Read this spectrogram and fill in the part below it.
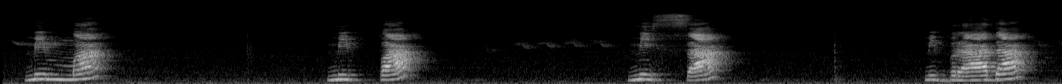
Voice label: family, Sranan; PeaceCorps

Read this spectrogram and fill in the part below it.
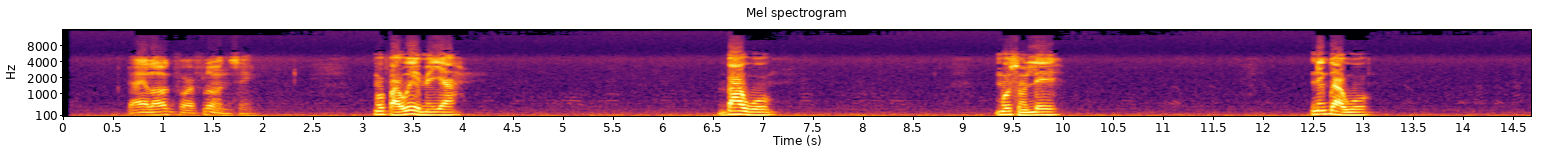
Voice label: Yoruba; FSI; Basic

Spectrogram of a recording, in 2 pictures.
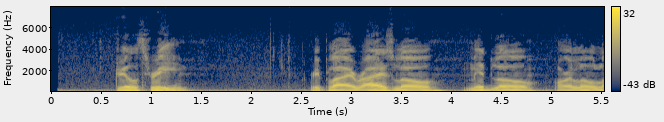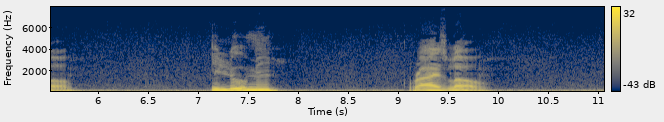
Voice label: Yoruba; FSI; Basic

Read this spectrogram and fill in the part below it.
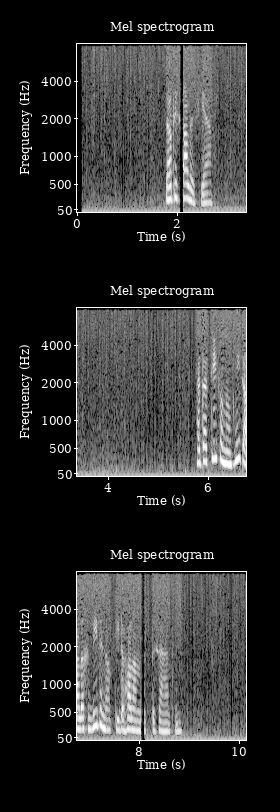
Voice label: Dutch; DLI

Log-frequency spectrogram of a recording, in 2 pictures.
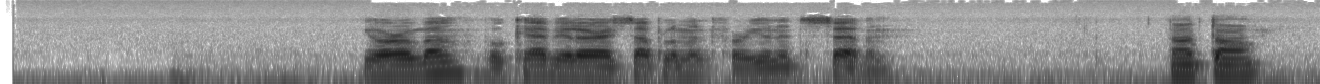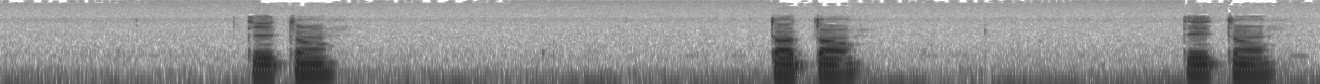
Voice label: Yoruba; FSI; Basic

